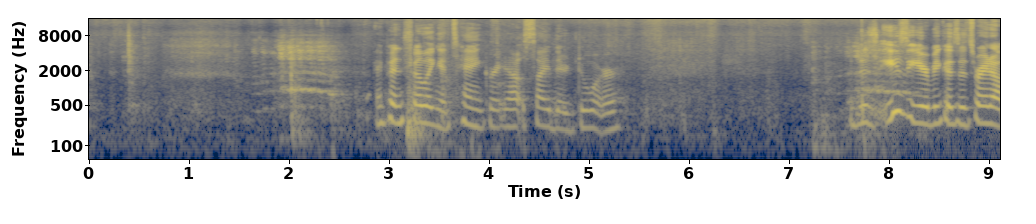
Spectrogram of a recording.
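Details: Goat at The Willful Goat Farm & Home, live stream: quavering, wavering bleats in a run of short repeated bursts around the middle, then another wavering burst near the end, with human voices mixed in.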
